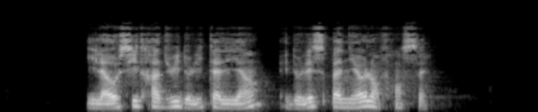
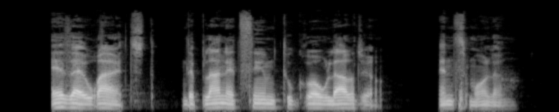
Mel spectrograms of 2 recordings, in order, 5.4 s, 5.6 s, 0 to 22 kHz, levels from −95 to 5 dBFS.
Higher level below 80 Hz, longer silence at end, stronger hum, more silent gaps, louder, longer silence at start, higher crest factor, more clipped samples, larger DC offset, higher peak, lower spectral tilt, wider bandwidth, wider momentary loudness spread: about the same, -64 dBFS vs -62 dBFS; first, 1.15 s vs 0.5 s; neither; second, none vs 4.26-4.38 s; about the same, -19 LUFS vs -20 LUFS; first, 0.85 s vs 0.5 s; about the same, 20 dB vs 20 dB; neither; neither; about the same, -2 dBFS vs 0 dBFS; about the same, -4.5 dB/octave vs -5.5 dB/octave; second, 9.8 kHz vs 15 kHz; second, 11 LU vs 15 LU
